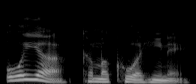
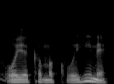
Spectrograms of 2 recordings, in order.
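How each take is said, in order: First: The first word carries strong, exaggerated emphasis. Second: The first word is said plainly, without extra emphasis. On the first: The speaker calls it wrong. "I'm I'm really emphasizing the first part" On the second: The speaker calls it right. "Normally you don't say it like that. You just say"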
